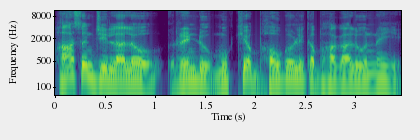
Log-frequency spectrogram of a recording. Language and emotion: Telugu, neutral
